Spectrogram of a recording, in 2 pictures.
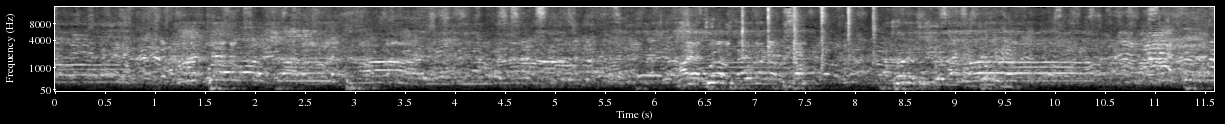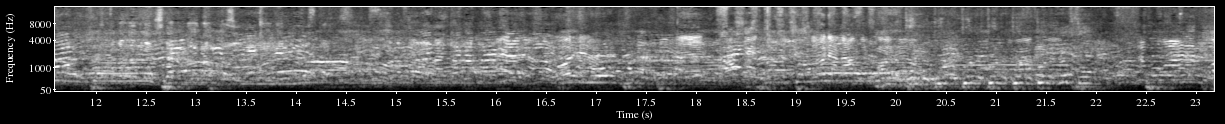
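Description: A large crowd talks and murmurs indoors.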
